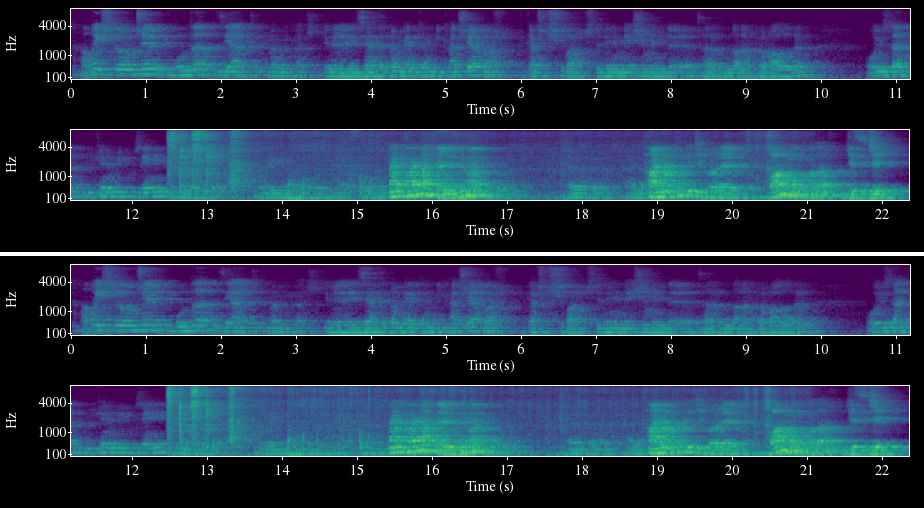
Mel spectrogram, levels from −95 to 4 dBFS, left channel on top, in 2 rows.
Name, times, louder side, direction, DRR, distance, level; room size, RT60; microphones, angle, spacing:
voice 1, 0.1-5.7 6.1-9.8 10.6-13.3 13.6-15.8 16.0-17.2 17.8-19.2, left 2 dB, 50° left, -6 dB, 2.8 m, -41 dB
sound 1, 12.4-21.0, right 4 dB, 85° right, 1.2 m, -41 dB
voice 2, 15.4-16.7 18.8-20.1 20.4-22.0, left 1 dB, 25° left, -9 dB, 2.4 m, -25 dB
10.5 x 7.1 x 4.1 m, 1.2 s
head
